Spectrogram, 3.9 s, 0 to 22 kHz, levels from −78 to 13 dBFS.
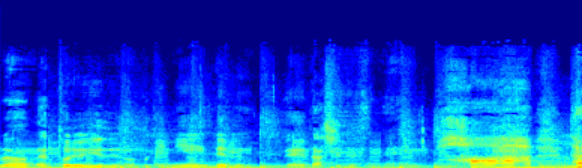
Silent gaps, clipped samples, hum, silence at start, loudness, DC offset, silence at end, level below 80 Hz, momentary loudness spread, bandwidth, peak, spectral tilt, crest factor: none; under 0.1%; none; 0 s; -21 LUFS; under 0.1%; 0 s; -36 dBFS; 12 LU; 17 kHz; -2 dBFS; -4.5 dB/octave; 18 dB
